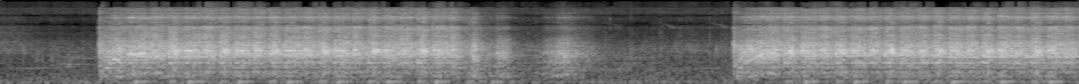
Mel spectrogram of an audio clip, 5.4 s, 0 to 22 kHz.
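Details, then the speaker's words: Yamaha R15 V2, two bursts of steady starter cranking about four pulses a second, engine not catching; owner suspects fuel starvation and a weak fuel pump, after cleaning the throttle body, fuel filter and new spark plug. "oh ' ba Ayaw mag-start pa pero pagka naano na natin siya ng fuel pump Ayan ba magi-start na siya"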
